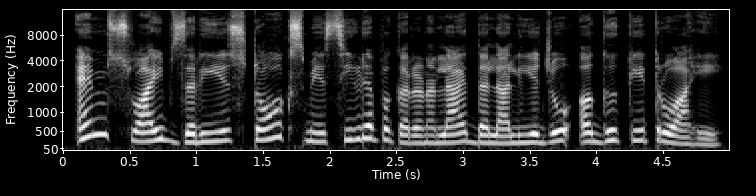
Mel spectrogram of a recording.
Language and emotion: Sindhi, neutral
